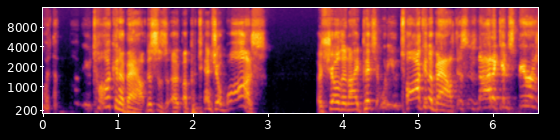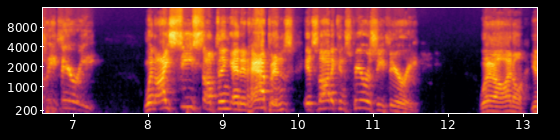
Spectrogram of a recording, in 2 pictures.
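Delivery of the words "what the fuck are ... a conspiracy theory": high-pitched indignant rant, retold; losing it. Retold blow-up at a potential boss, high outraged rant. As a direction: act out blowing up in outrage. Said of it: "and I lost it".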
